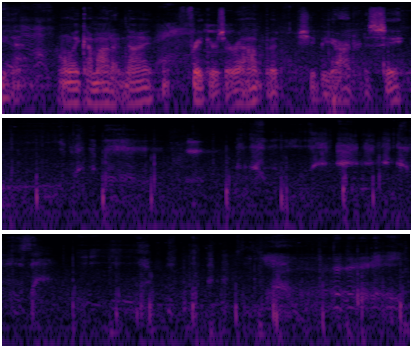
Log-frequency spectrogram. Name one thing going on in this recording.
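Footsteps tread across a hard floor.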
